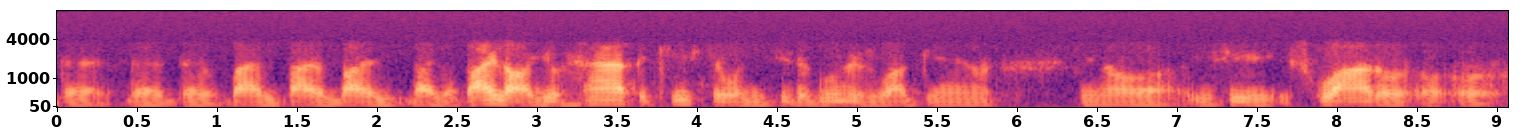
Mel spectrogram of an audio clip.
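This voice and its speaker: A man with a Californian accent telling a rambling story over a prison phone call, repeating words and using street slang. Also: lowish voice. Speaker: incarcerated caller. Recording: tinny phone line.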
